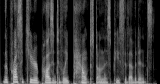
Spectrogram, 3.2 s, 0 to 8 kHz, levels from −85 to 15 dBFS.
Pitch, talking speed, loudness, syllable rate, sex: 190 Hz, 170 wpm, -20 LUFS, 7.2 syllables/s, female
